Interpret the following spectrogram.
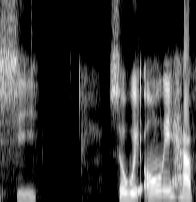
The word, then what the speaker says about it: xi: And xi is somewhere between s and sh in English. Make sure your lips are spread wide when you say xi, and the middle part of your tongue is pressed up against your hard palate.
